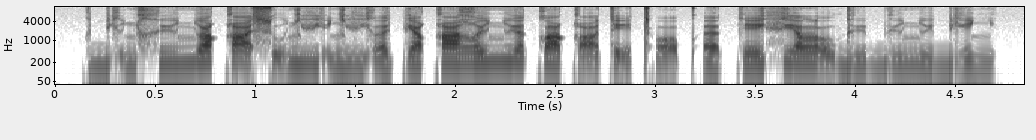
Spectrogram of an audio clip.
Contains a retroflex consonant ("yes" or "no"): no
